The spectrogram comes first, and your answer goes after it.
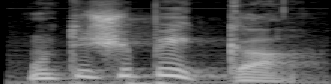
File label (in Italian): "piccassi", crespinese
